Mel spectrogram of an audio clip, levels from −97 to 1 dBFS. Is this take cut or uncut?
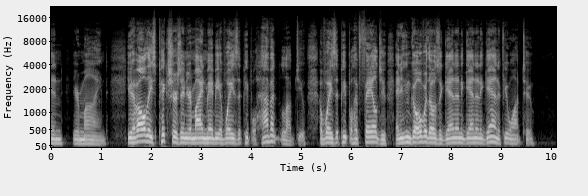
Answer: uncut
